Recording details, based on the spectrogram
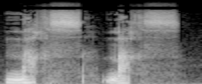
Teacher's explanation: normally final S is not pronounced in French. Okay, we've got some exceptions and this one is one of them. So mars, pronounce the final S, mars, mars.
